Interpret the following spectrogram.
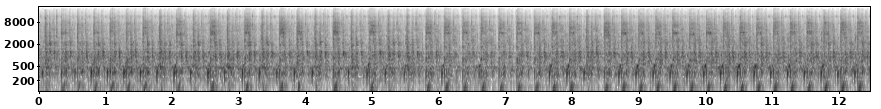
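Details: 1923 3.5 hp Emu (rebadged Hercules) single-cylinder engine, restored in the early 1980s, first start after 20+ years unused: crisp, regular firing about four beats a second with light mechanical clatter, running freely. Normal running.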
